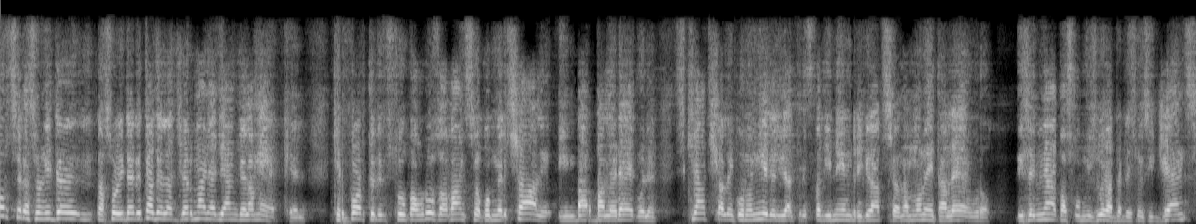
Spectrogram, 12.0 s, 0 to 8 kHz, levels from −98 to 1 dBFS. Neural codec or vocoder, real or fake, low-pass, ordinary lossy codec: codec, 32 kHz, 1.9 kbps, SNAC; fake; 7.2 kHz; AAC, 48 kbps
